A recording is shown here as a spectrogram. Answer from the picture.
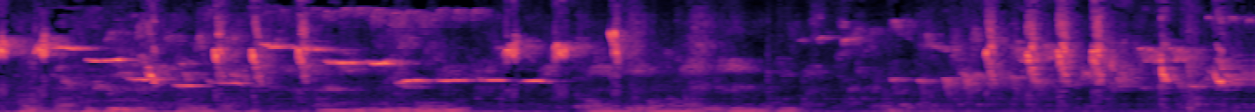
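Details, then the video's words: Sunbird singing in fast high-pitched chirps and whistled trills, with brief level whistles; a lower harmonic voice-like sound pulses underneath at intervals. "kolibri bahan pasti yaut dengar suara konin ini gacor?"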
